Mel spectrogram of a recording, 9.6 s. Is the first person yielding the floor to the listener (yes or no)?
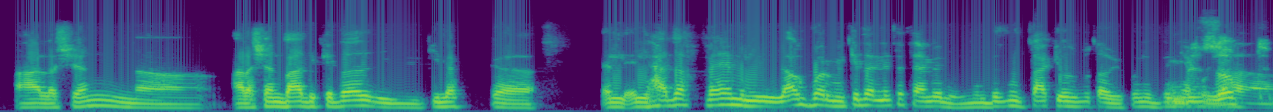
yes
